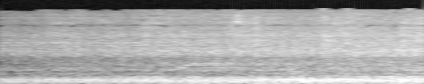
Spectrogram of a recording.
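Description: Steady low hum with background noise picked up by a lectern microphone in a hall, slowly growing louder.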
